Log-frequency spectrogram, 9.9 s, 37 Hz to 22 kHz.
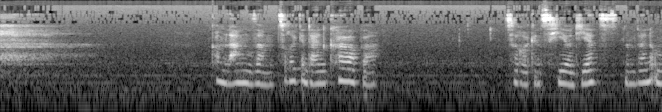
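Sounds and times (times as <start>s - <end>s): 
deep breath in through nose and out through mouth during guided relaxation: 0.0s - 1.6s
speech: 3.2s - 5.8s, 7.7s - 9.9s.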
